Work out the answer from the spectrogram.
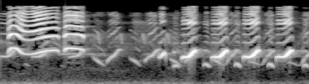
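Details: Forest song of a Black-throated laughingthrush, played to call wild birds and train young birds. It opens with two long, wavering whistles, then goes into quick rising notes repeated about three times a second.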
